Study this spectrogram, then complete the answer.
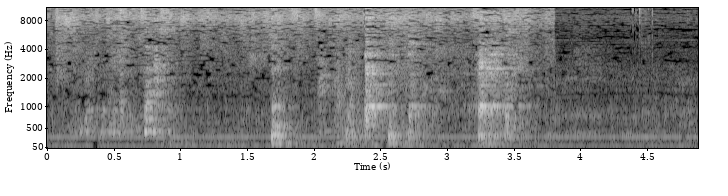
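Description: Steam hisses loudly from a pressure cooker's valve.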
